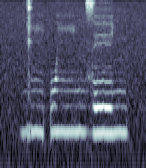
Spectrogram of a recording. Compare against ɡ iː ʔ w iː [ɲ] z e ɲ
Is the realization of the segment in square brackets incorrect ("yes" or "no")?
no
